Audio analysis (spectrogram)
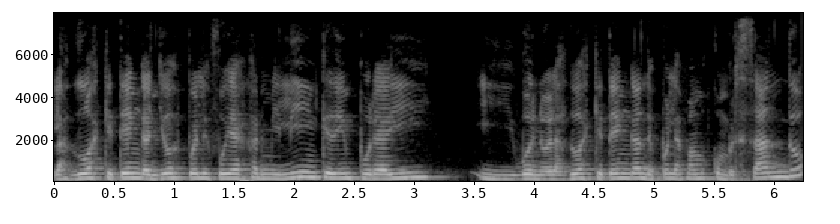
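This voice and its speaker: A woman's fairly high voice with a dark, mellow tone and a Chilean accent, at a moderate pace. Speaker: life coach, company founder. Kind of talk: webinar talk. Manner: spontaneous, animated.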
